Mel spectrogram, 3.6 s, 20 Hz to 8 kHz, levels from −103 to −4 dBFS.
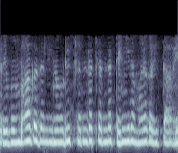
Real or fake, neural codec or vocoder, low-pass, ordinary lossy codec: fake; codec, 16 kHz, 16 kbps, FreqCodec, smaller model; 7.2 kHz; AAC, 16 kbps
